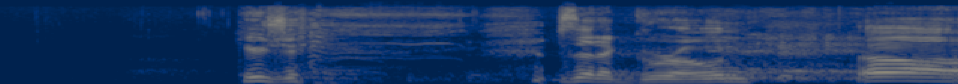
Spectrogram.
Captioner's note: laughs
